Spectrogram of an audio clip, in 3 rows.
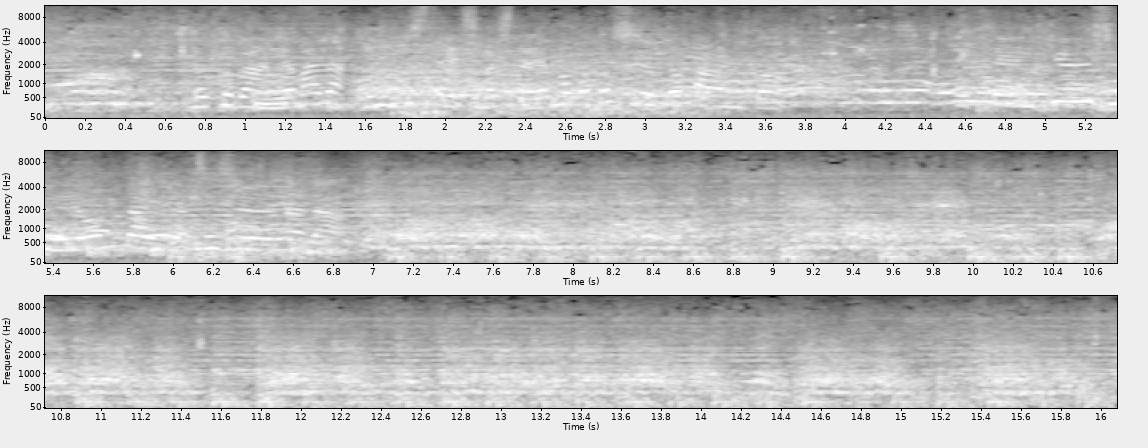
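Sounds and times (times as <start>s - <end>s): crowd chanting and shouting: 0.0s - 16.0s
low drum beat: 5.8s - 16.0s.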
